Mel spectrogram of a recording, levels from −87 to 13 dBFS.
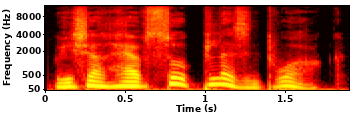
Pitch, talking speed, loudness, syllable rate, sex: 130 Hz, 190 wpm, -16 LUFS, 3.9 syllables/s, male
